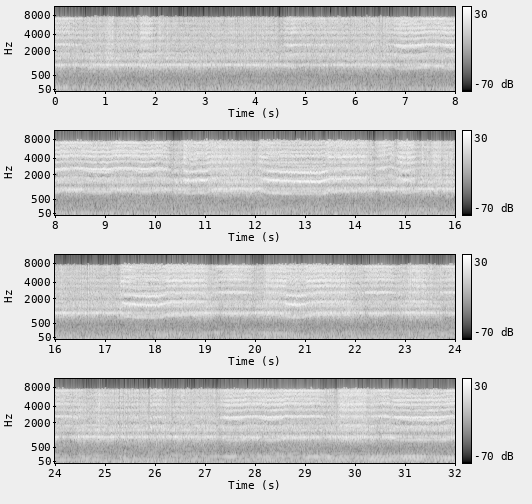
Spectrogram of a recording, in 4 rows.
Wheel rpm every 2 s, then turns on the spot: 230, 230, 230, 230, 220, 220, 220, 230, 230, 230, 230, 230, 230, 230, 230, 230.
none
